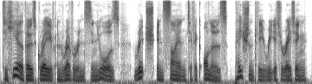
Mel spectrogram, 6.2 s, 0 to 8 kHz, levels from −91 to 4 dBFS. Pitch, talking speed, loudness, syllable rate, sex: 105 Hz, 125 wpm, -17 LUFS, 4.6 syllables/s, male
